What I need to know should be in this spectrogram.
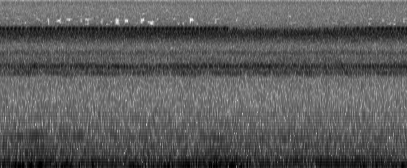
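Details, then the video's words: Night crickets produce a constant, even high-pitched trill in layered tones, with a deep murmuring rumble below and a couple of soft thumps at the start. "Crickets At Night"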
